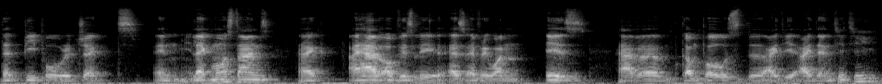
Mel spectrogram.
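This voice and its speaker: A man speaks at a fairly slow pace with a very deep, low pitch and ordinary pitch variation. Audible room echo fills the recording. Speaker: podcast co-host. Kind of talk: casual chat. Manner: halting, many repetitions and fillers.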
